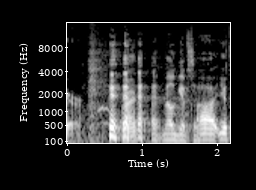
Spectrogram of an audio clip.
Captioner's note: laughs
